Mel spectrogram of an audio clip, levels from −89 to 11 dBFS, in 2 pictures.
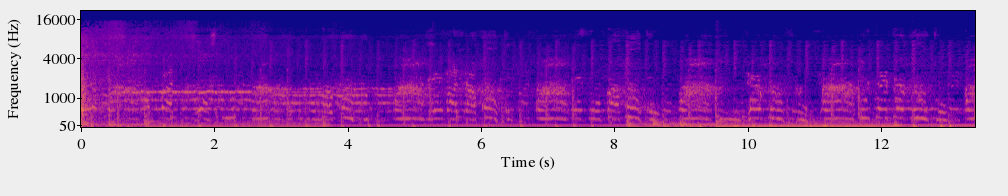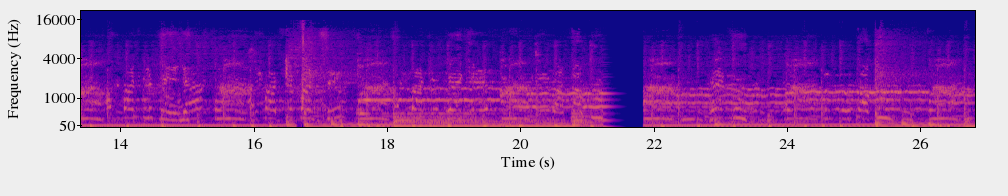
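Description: From 21.24 to 21.85 s, a smeared, fading buzz flattens into 0.25 s of near-silence, a blank band on the spectrogram, likely a long network dropout.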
